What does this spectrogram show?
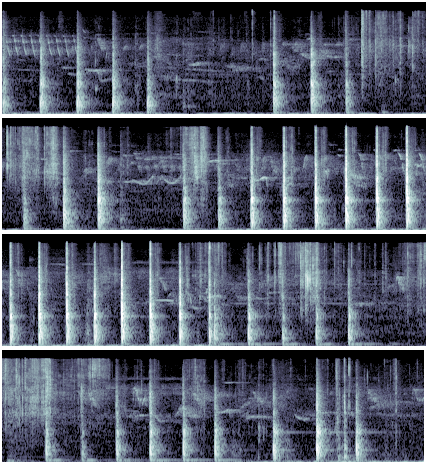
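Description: A heavy cleaver chopping meat on a wooden tree-stump block: a steady run of sharp chops, about three to four a second, loudest and quickest in the middle.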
